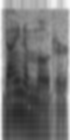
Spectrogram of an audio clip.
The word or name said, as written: dynamotor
